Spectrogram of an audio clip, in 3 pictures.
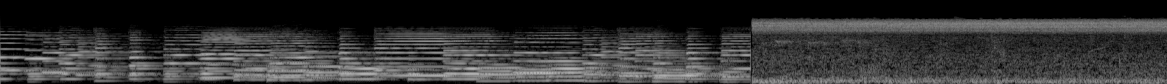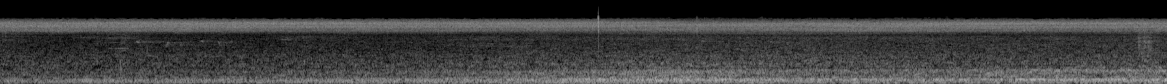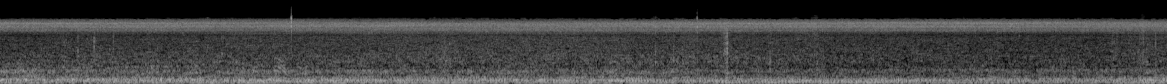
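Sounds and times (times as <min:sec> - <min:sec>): high-pitched insect chorus: 0:07.5 - 0:35.0
low outdoor rumble: 0:14.2 - 0:35.0.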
